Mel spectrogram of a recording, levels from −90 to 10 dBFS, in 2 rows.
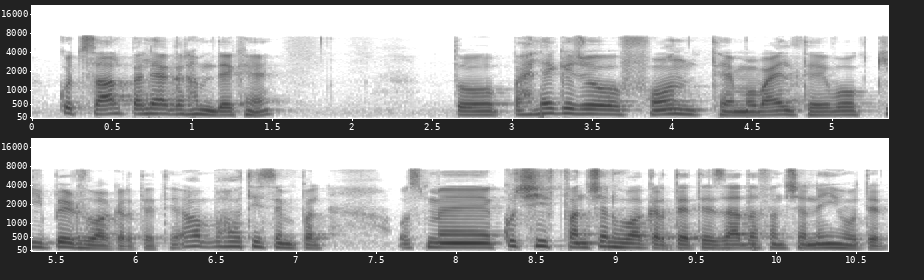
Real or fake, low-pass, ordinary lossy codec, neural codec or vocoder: real; 7.2 kHz; none; none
